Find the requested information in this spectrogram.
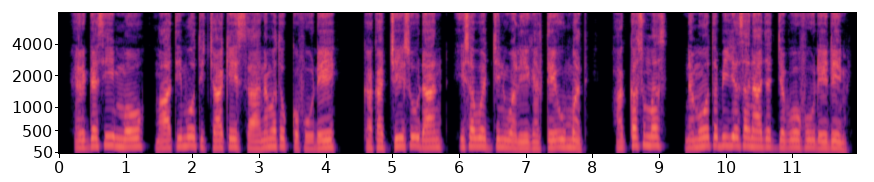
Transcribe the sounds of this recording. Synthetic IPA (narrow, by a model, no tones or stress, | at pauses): ʔɛɾɡɐsiːɪmːo̞ːmaːt̪iːmo̞ːt̪ɪt͡ʃːaːke̞ːsːaːnɐmɐt̪ɔkːɔfuːᶑe̞ː | kɐkɐt͡ʃːiːsuːᶑaːn | ɪsɐwɐd͡ʒːɪnwɐliːɡɐlt̪e̞ːuːmːɐt̪ɛ̥ | ʔɐkːɐs̬ʊmɐs | nɐmo̞ːt̪ɐbɪjːɐs̬ɐnaːd͡ʒɐd͡ʒːɐboːfuːᶑe̞ːd̪e̞ːmɛ̥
